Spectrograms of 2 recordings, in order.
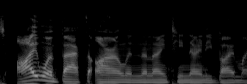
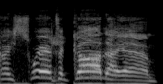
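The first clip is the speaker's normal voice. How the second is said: high, slow, loud Irish protest; Irish accent; 12 dB louder, slower than usual. Retold or imitated. Passenger swearing to doubting cab driver, shouted Irish brogue. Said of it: "I can put the Irish accent on".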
